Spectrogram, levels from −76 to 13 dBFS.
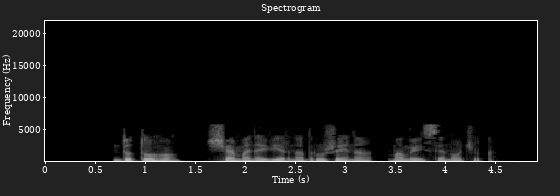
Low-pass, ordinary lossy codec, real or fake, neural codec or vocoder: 7.2 kHz; MP3, 24 kbps; fake; vocoder, 24 kHz, 100 mel bands, Vocos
